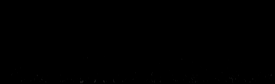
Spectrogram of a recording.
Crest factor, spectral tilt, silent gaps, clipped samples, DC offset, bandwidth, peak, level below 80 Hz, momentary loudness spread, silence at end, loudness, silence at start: 12 dB; -3 dB/octave; none; under 0.1%; under 0.1%; 16.5 kHz; -56 dBFS; -90 dBFS; 0 LU; 0 s; -67 LUFS; 0 s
